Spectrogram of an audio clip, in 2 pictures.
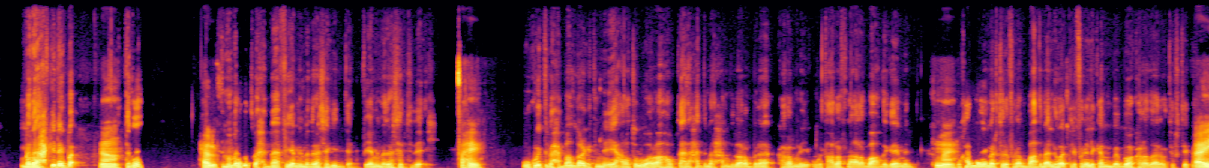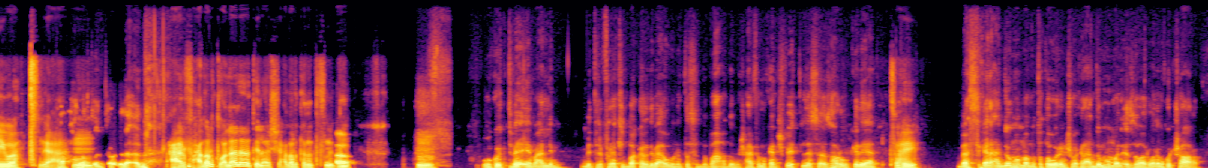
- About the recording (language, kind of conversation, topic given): Arabic, unstructured, إيه أحلى ذكرى من طفولتك وليه مش قادر/ة تنساها؟
- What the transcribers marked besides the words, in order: static; tsk; laugh; unintelligible speech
